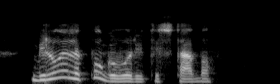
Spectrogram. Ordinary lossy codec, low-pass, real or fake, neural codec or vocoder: Opus, 16 kbps; 7.2 kHz; real; none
